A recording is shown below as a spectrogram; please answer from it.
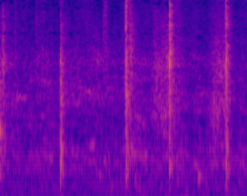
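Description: Heavy cleaver chopping cobia into pieces on a wooden chopping block: four sharp chops about half a second apart.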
